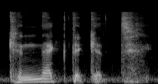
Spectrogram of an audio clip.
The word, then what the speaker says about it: Connecticut: And I asked Mad Dog in the control room, why do they say Connecticut? Connecticut. Why don't they? That's the way it's spelled, right?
